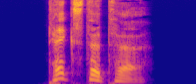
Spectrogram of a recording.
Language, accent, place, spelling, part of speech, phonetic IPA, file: German, Germany, Berlin, textete, verb, [ˈtɛkstətə], De-textete.ogg
- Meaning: inflection of texten: 1. first/third-person singular preterite 2. first/third-person singular subjunctive II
